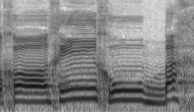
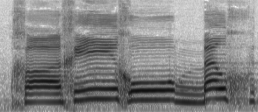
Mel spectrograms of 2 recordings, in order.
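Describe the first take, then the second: First: "khakhihu bah" slowly chanted with thin open vowels; thin, wrong kh. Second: "Khakhihu bauh" slowly chanted with thickened vowels; thick heavy kh. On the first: Teacher demonstrating the mistake, "khakhihu bah" thin and slow. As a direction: keep "khakhihu bah" light, no thickening. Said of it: "tidak khakhihu bah". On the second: Teacher modelling correct kha, "Khakhihu bauh" thick and slow. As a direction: stretch "Khakhihu bauh", rounding the last syllable. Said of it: "menebal suaranya". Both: Shown as a demonstration.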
